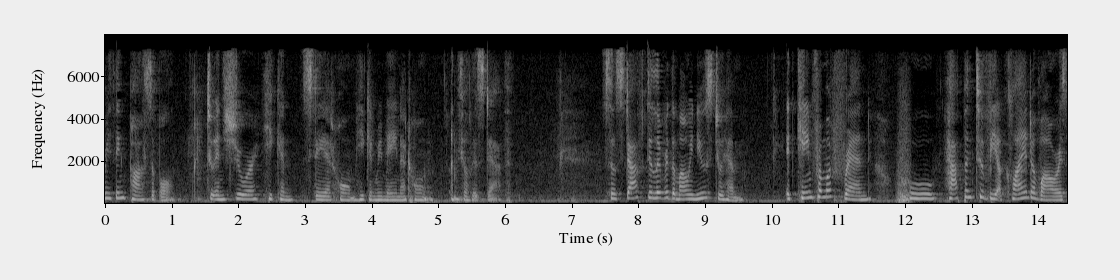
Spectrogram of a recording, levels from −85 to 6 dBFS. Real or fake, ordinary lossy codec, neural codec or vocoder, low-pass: real; AAC, 32 kbps; none; 7.2 kHz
